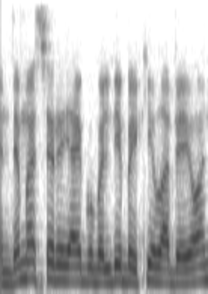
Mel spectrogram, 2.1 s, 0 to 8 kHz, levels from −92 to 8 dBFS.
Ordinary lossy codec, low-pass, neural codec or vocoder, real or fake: Opus, 64 kbps; 7.2 kHz; codec, 16 kHz, 8 kbps, FunCodec, trained on Chinese and English, 25 frames a second; fake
